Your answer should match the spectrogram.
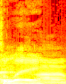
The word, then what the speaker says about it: Philae: Just Philae.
